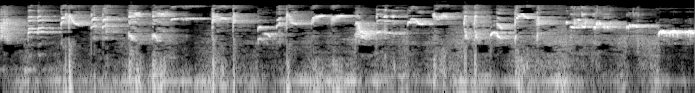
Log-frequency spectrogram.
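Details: Orange-headed thrush song meant as a lure to prompt other thrushes to sing: dense, rapid run of high whistles and twittering notes jumping between pitches, with a faint low hum underneath.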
